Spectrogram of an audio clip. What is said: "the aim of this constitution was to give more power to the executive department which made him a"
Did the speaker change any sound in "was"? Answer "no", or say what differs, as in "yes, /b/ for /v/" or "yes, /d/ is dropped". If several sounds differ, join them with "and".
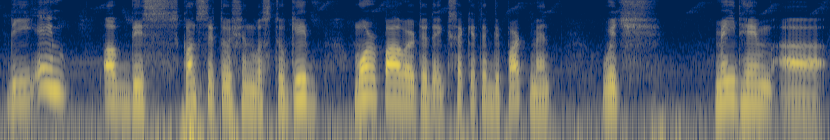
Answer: yes, /s/ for /z/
